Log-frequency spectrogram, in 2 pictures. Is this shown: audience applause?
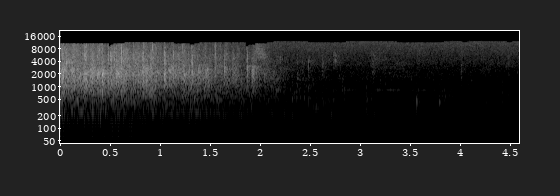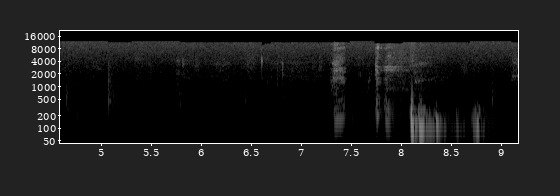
yes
